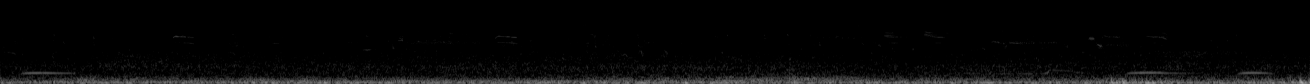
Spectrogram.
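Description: Outdoor birds chirping and calling, many short high chirps, with a short low note repeated several times near the end, over a steady low rumble.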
